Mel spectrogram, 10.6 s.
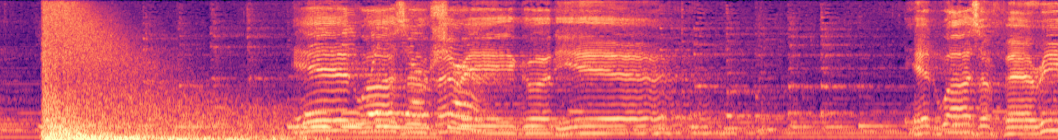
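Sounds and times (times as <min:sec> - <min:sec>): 
gunfire blast on a command to fire: 0:00.5 - 0:03.6
laughter: 0:02.9 - 0:05.1
speech: 0:04.1 - 0:06.6, 0:09.2 - 0:10.5.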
